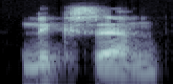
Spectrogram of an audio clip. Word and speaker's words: Niksen: to ask you um you say your book nixon is that is that how it's pronounced yes it is um you say it's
